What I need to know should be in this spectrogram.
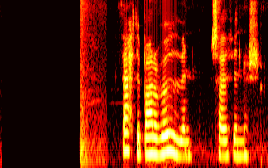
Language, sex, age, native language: Icelandic, female, 11, Icelandic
